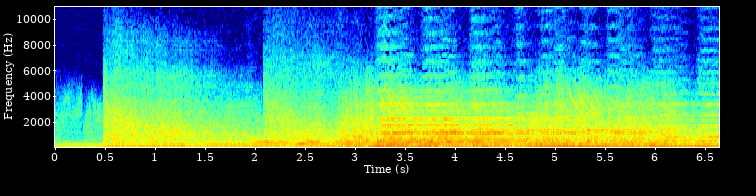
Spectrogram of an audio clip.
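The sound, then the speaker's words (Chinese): Heavy booming gunfire from space warships opening fire in an animated sci-fi fleet battle: a loud, dense roar with a few fresh bursts piling on top of each other, growing louder toward the end. “敌舰确认， 射击。”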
